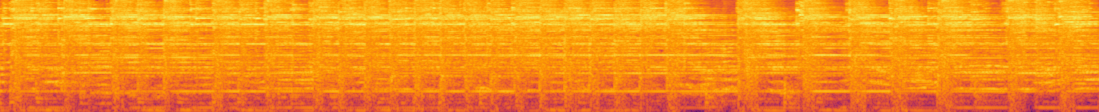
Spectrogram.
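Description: Many pairs of small brass hand cymbals (taal) clashing together in a fast, steady devotional rhythm, over a pulsing drum beat.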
